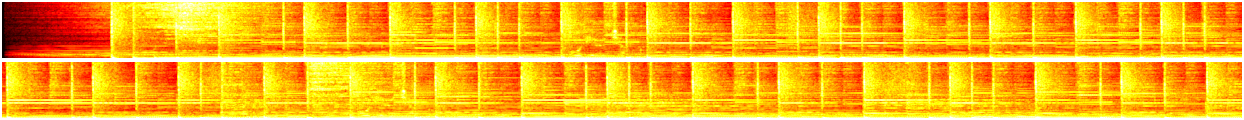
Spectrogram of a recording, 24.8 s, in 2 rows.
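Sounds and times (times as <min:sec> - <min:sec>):
uplifting teen rock music: 0:01.1 - 0:24.7.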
